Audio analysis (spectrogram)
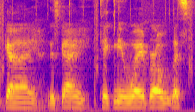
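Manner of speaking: ordinary delivery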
